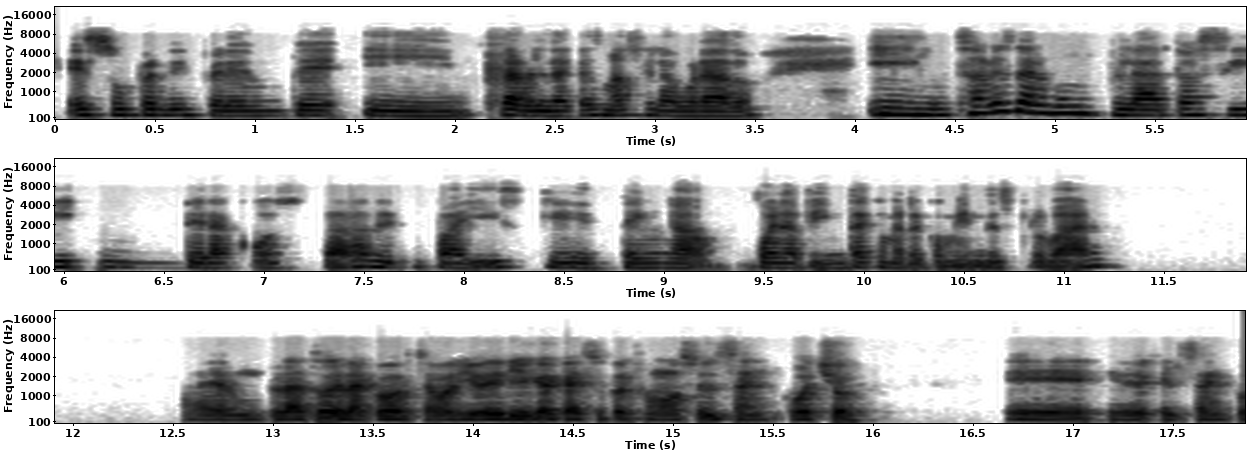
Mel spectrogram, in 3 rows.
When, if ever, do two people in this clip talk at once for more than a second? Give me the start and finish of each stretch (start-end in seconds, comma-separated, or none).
none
